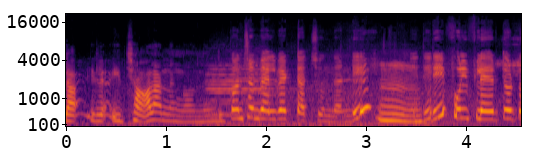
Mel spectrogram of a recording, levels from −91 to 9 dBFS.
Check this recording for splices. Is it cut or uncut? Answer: cut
